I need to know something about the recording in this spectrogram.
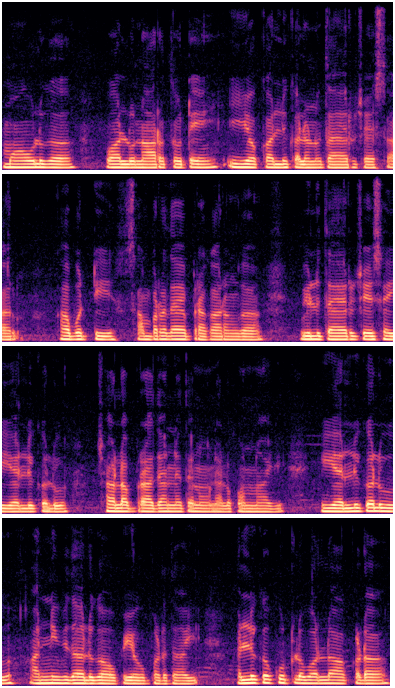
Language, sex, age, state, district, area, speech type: Telugu, male, 30-45, Andhra Pradesh, Guntur, urban, spontaneous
